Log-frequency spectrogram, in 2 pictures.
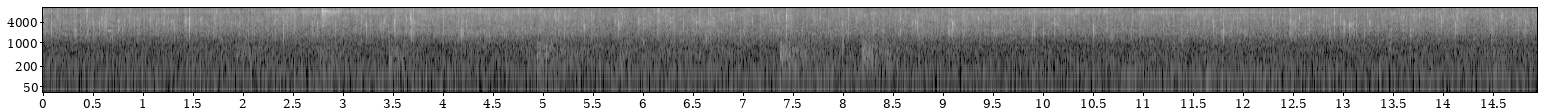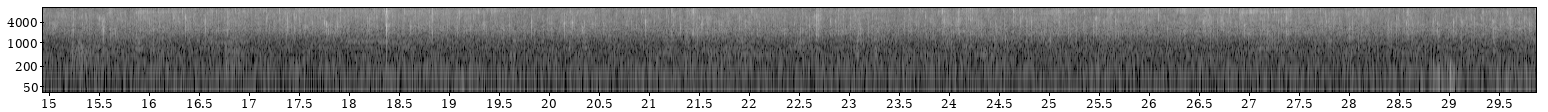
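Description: Faint, steady sizzling and crackling of food frying in hot oil in a pan over a fire.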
